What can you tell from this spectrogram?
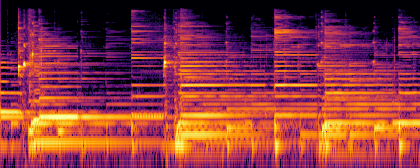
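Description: Background music: acoustic guitar chords, each struck and left to ring, a new chord every second or two.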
